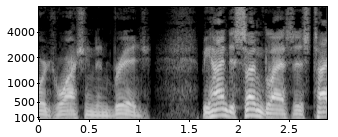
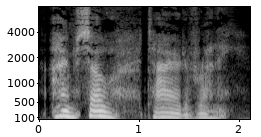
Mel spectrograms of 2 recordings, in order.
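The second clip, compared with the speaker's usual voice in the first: soft, quiet delivery; 4 dB quieter than usual. As another woman steps toward her, a woman answers: speaking softly. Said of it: "Elizabeth said softly".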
